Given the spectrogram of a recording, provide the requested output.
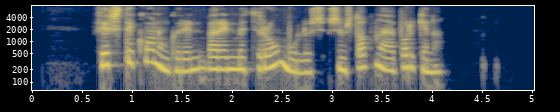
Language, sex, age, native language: Icelandic, female, 20-29, Icelandic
